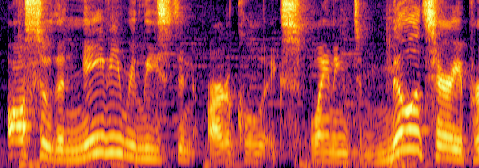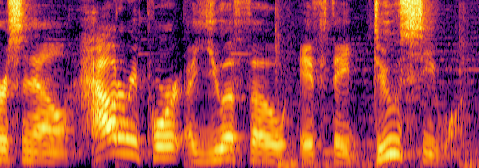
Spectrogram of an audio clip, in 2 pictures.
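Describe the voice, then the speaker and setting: Lively woman co-host over background music. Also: low-pitched, fairly quick. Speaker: co-host of a UFO show. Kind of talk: conversational explainer commentary. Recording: music behind the voice.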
